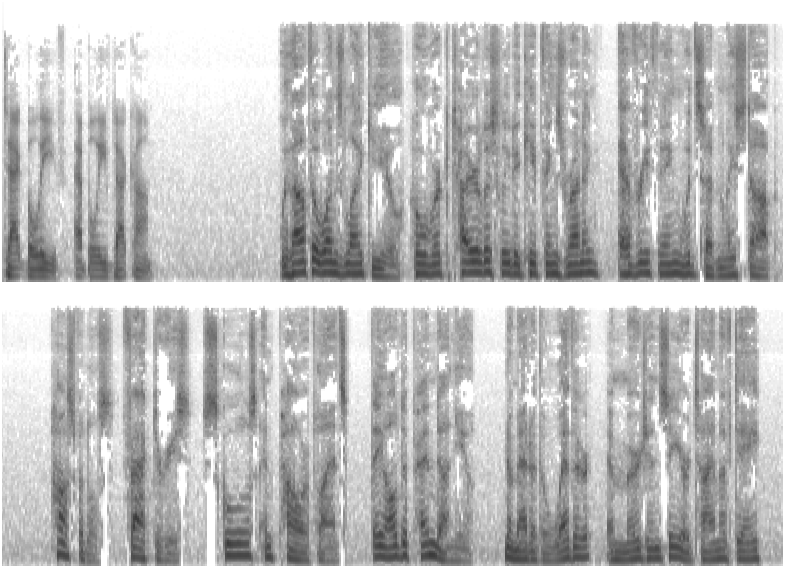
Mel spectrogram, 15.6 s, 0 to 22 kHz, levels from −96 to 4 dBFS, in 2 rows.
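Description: Nothing technically wrong turns up in this speech recording, and the only thing underneath is a little room noise sitting about 33 dB below the speech.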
